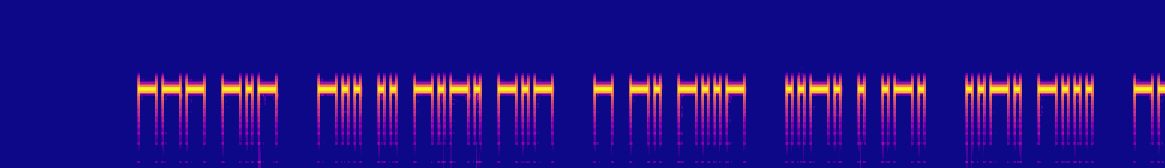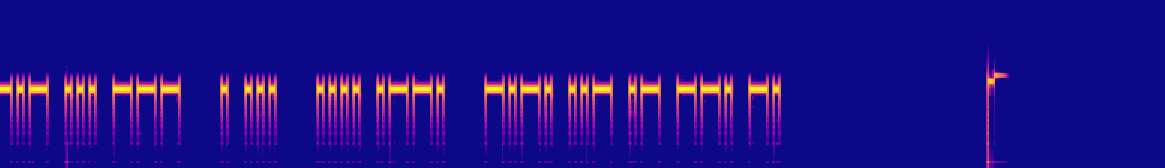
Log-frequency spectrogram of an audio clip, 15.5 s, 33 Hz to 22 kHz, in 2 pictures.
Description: Morse code, heard as a keyed tone, about 32 wpm, 700 Hz. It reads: OK DICK TNX FER FB QSO ES HP CUAGN
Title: Practice QSO - Exchange 4 - Ending - 30wpm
